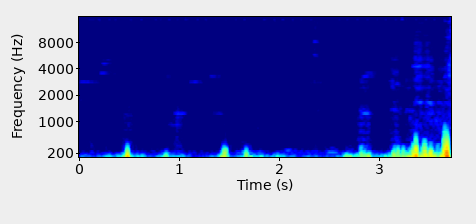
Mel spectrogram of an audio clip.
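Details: Soft, low thumping heartbeats with a somewhat uneven rhythm, then a louder low rumble in the final second; heart sounds in a cardiovascular lab.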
